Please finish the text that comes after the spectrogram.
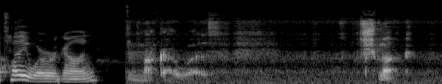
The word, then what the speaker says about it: schmuck: Schmuck I was. Schmuck. It's not smuck, it's schmuck. Smuck. Schmuck. Smuck. Say shh. Shh. Now say muck. Muck. Now say shh and muck together real fast.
